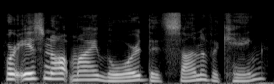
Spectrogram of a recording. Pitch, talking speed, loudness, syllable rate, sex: 200 Hz, 220 wpm, -18 LUFS, 3.8 syllables/s, female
